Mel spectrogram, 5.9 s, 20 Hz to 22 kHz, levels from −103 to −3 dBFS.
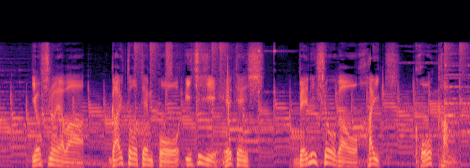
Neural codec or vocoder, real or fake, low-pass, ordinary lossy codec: none; real; none; none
